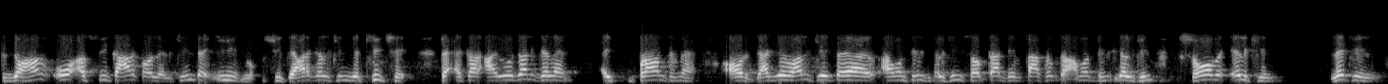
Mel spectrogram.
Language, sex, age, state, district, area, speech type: Maithili, male, 60+, Bihar, Madhubani, urban, conversation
